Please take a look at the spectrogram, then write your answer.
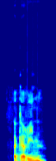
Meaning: saccharin
- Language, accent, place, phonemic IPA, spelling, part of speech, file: French, France, Lyon, /sa.ka.ʁin/, saccharine, noun, LL-Q150 (fra)-saccharine.wav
